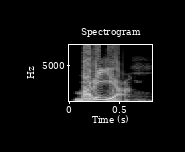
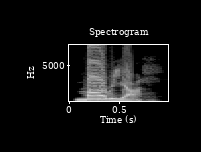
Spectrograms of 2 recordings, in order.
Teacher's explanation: Without the accent mark, the name would be pronounced like Maria. In effect, the accent mark turns the I into a strong vowel sound.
